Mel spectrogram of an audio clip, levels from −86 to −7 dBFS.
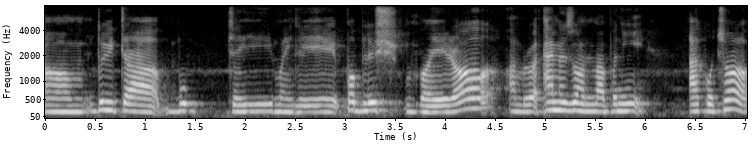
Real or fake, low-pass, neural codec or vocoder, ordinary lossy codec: fake; none; codec, 16 kHz, 2 kbps, FunCodec, trained on Chinese and English, 25 frames a second; none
